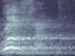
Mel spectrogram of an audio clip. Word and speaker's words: Roosevelt: The last name is Roosevelt. Not Roosevelt, but Roosevelt. When my ancestor, Klaes van Roosevelt, came over from Holland during the late 1600s, the family changed the pronunciation and the spelling to the current Roosevelt during the War of Independence. All branches of the family subscribe to that pronunciation and to that spelling.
